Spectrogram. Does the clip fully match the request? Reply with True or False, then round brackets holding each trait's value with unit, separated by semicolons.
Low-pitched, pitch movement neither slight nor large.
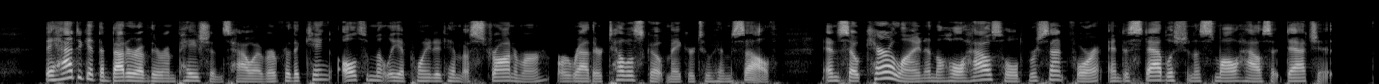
False (155 Hz; 4.5 semitones)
